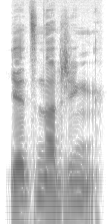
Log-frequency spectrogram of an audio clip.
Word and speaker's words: Yednajing: Use magic for cruel purposes called the Yednajing. Yednajin. G is silent, and the reason they became nomadic is because of him.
